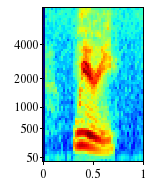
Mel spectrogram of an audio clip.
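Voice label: "weary", US English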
